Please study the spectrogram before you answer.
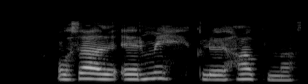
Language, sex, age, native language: Icelandic, female, 9, Icelandic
